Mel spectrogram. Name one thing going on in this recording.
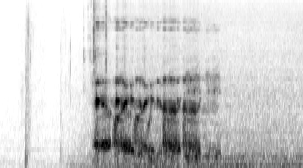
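A young man laughs out loud.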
